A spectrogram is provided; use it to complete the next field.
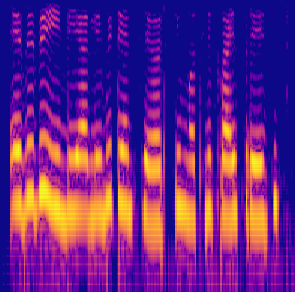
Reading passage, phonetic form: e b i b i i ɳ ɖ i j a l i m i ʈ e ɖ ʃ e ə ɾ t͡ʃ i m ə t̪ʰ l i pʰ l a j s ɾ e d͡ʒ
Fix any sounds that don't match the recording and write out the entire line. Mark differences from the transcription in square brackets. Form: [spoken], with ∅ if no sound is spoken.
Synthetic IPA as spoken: e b i b i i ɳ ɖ i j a l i m i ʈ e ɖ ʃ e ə ɾ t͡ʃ i m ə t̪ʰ l i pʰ [ɾ] a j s ɾ e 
